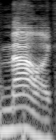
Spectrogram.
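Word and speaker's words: Malek: no no it's not believed I know it's Malik I just can't pronounce it Malik I'm gonna call him rammie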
